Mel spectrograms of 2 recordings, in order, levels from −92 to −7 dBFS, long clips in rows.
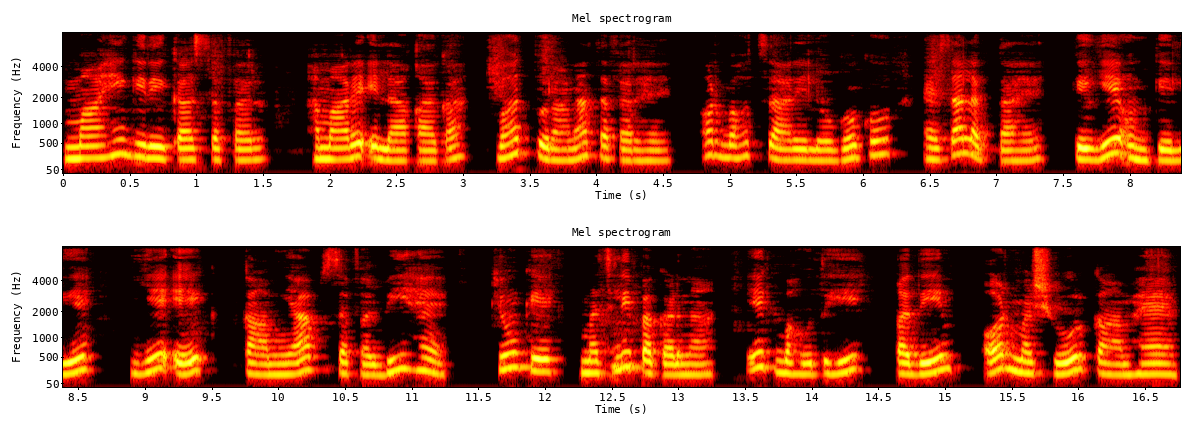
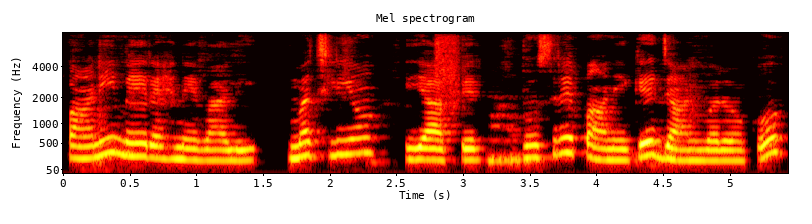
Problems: background sounds at intervals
